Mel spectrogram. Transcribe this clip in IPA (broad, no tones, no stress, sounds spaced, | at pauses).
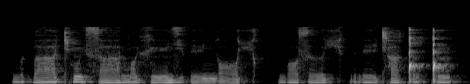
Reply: w ə ɡ͡b aː cʰ ũ i̯ s aː ŋ͡m ɒ y̯ x ẽː zʲ ə ʔ eː ɲ ɒː ç | w ɒː s əː ç | r eː cʰ a ǃ əː ǃ ə̃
